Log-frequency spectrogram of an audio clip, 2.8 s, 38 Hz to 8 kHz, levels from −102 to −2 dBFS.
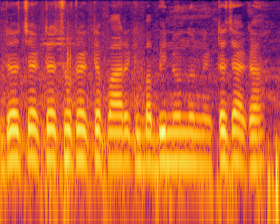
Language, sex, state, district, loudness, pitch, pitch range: Bengali, male, Tripura, West Tripura, -14 LUFS, 170 Hz, 165-180 Hz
